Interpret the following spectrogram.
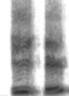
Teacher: central y posteriores y e se consideran anteriores porque se producen se articulan en la parte delantera de la cavidad bucal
